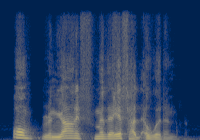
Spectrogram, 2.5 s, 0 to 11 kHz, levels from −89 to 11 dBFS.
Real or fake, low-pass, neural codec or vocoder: fake; 9.9 kHz; codec, 16 kHz in and 24 kHz out, 0.8 kbps, FocalCodec, streaming, 65536 codes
